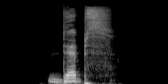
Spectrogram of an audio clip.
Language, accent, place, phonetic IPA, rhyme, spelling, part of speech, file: German, Germany, Berlin, [dɛps], -ɛps, Depps, noun, De-Depps.ogg
- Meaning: genitive singular of Depp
